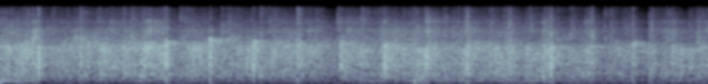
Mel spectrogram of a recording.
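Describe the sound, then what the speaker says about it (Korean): Sustained audience applause at an award ceremony honoring a chamber orchestra, dense steady clapping filling the hall throughout without pause. "다시 한번 이경선 교수님과 서울 비르투오지 챔버 오케스트라의 큰 박수 부탁드립니다."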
